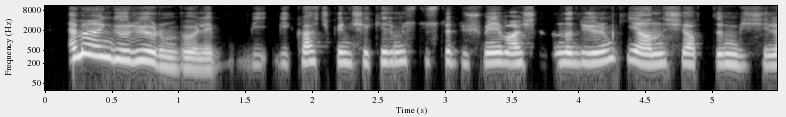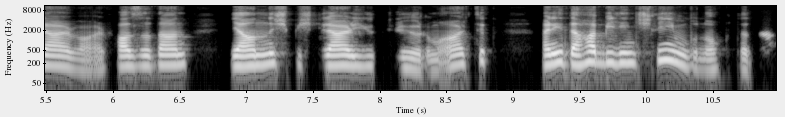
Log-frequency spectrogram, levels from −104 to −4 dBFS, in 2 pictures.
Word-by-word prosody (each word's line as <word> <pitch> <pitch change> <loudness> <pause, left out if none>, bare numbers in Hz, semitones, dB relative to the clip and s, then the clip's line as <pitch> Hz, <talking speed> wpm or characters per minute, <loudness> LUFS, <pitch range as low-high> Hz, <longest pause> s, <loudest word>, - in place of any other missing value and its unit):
hemen 345 -6 +5
görüyorum 235 - +1
böyle. 140 -2 -2 0.2
Bi 205 -5 -20
birkaç 215 +3 -4
gün 215 0 -3
şekerim 215 +2 -4
üst 225 0 -11
üste 225 0 -6
düşmeye 210 +2 0
başladığında 205 +1 -1
diyorum 210 +4 +1
ki: 275 -2 -13
"Yanlış 195 -2 +2
yaptığım 195 -1 -2
bir - - -13
şeyler 175 -1 0
var. 140 -3 -9
Fazladan 170 +2 +1 0.3
yanlış 175 +4 +3
bir - - -14
şeyler 175 +1 +4
yüklüyorum." 150 -7 -7
Artık, 190 +7 -2 0.4
hani, 195 +4 +4
daha 210 +3 +5
bilinçliyim 210 -1 -1
bu - - -11
Eee, - - -15
noktada. 130 +1 -10
195 Hz, 165 wpm, -22 LUFS, 175-220 Hz, 0.4 s, hemen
